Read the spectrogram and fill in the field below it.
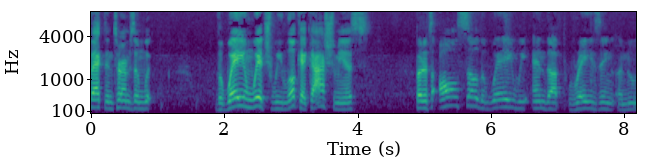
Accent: Brooklyn, New York, United States; where I come in from Brooklyn, the men and women sometimes sit on two sides of the house.

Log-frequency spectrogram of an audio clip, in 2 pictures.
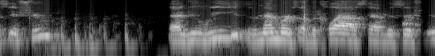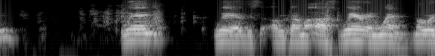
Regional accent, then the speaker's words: Seattle, Washington, United States; Seattle growing up, so that's like a hick town.

